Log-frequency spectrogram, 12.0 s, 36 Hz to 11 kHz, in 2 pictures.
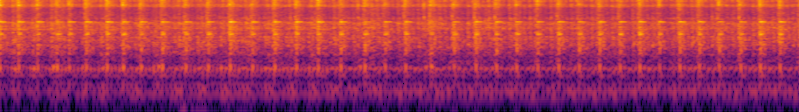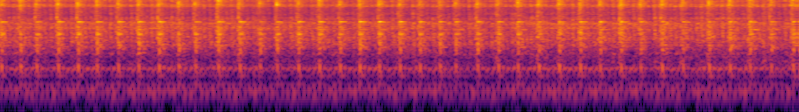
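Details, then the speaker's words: Yamaha DT125MX two-stroke with a square-slide K carburetor fitted to cure hanging revs, air screw about 2.5 turns out, just started and not yet warmed up: quick, even popping at a steady idle with no hunting or dips. "โอเคเดินเบาได้นะครับเดี๋ยวทิ้งเครื่องวอร์มไว้สักพักนึงนะครับ"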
